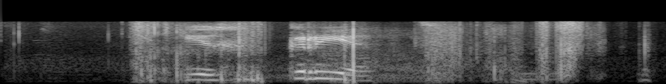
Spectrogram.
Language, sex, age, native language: Icelandic, female, 7, Icelandic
